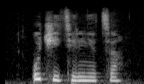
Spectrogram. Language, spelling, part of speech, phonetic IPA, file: Russian, учительница, noun, [ʊˈt͡ɕitʲɪlʲnʲɪt͡sə], Ru-учительница.ogg
- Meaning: female equivalent of учи́тель (učítelʹ): female teacher, female instructor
